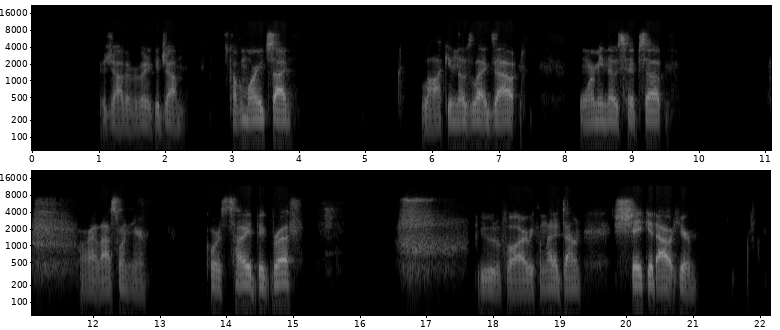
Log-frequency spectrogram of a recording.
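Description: A young man speaks calmly and clearly, close to a microphone, in short phrases with pauses.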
